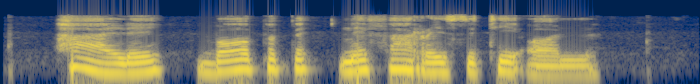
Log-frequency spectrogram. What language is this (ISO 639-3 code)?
epo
